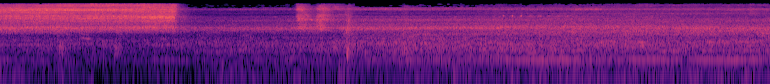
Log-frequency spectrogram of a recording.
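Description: Steady running noise of a passenger train coach heard from on board as it draws into a station, with a steady low hum and one sharp knock about four seconds in.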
